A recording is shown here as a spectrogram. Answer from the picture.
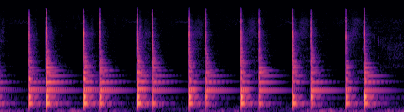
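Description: Bongo drums play a steady run of eighth notes with an uneven, lilting shuffle feel, paired long-short hits ringing out clearly and alone at a moderate volume.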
